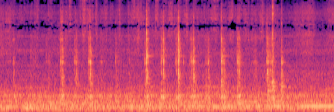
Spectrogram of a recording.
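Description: A metal oil filter clicks and scrapes as it is unscrewed by hand.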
